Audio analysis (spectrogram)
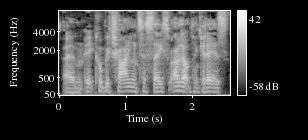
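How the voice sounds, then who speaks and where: A man's voice: on the low side, fairly even intonation, brisk. A man hosting a podcast in casual, frank chat, talking with a bit of a cold. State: has a cold. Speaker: podcast host.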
